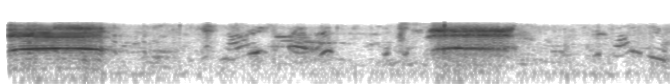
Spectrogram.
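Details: Sheep chasing a boy gives two long, strained bleats, each lasting about a second and separated by a few seconds, while people talk and laugh between them.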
